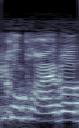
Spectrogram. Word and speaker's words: copaiba: next oil is um copaiba that how you say it oh I see it hyuh I say comply bow because I'm from America and like everyone wants to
